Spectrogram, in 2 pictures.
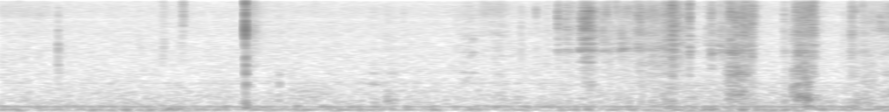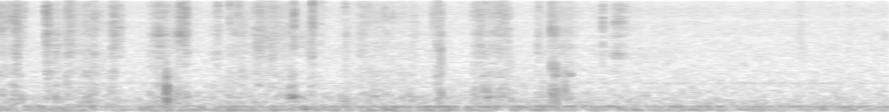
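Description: Plastic lid being twisted and pulled off a plastic jar of slime. A sharp click comes about a second in, then a run of crackly plastic scrapes and clicks, over a faint low hum.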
